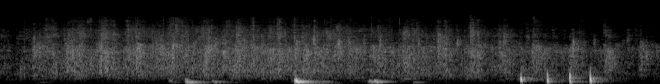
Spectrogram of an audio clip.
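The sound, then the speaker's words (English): A crowd applauds a discussion panel, a dense wash of clapping that holds at an even level throughout, with a few sharper individual claps and low thumps standing out near the end. “Please give our panel one last round of applause.”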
